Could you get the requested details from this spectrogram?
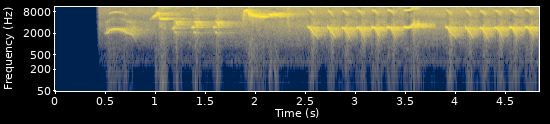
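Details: Sulawesi myna singing: a few varied whistled and slurred notes, then a fast run of sharp, downward-sweeping chips repeated in two bursts, clear and loud without background noise.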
